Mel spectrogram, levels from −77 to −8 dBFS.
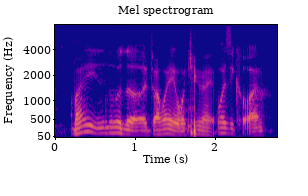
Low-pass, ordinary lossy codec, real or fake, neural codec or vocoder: none; none; fake; codec, 16 kHz, 1 kbps, X-Codec, HuBERT features, trained on balanced general audio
